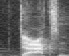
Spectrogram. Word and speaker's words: Dachshund: Dachshund? Don't laugh at that pronunciation, Ross. That's correct. Bastard. That's correct, yeah.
